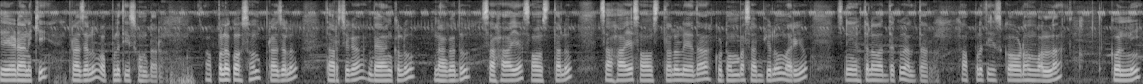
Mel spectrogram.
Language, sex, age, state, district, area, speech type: Telugu, male, 18-30, Andhra Pradesh, East Godavari, rural, spontaneous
